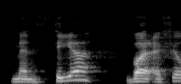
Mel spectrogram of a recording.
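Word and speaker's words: Mencía: grape from Northern Spain I guess technically it's menia but I feel like I sound like an idiot when I pronounce it correctly so let's go hey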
